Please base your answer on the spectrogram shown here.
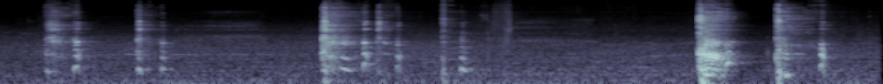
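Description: Harsh, barking coughs in irregular bursts with throat clearing between, several loud hacking coughs; a choking coughing fit.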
